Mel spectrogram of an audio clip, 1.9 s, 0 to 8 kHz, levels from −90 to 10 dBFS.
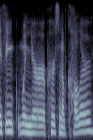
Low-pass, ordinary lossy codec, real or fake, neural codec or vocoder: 7.2 kHz; Opus, 24 kbps; fake; vocoder, 44.1 kHz, 80 mel bands, Vocos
